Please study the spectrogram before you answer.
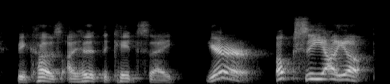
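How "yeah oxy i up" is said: put-on Bristol accent, high, slow, very drawn out. Retelling what a kid said nearby: imitating a Bristol accent. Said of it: "it was that Bristol accent".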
